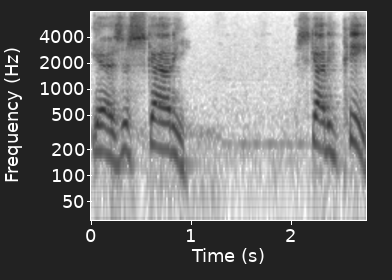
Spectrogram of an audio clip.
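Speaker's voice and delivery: put-on New York accent. Retell a manager's phone call to Scotty P, in Jack Leitenberg's thick New York accent. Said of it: "N thick New York accent".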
